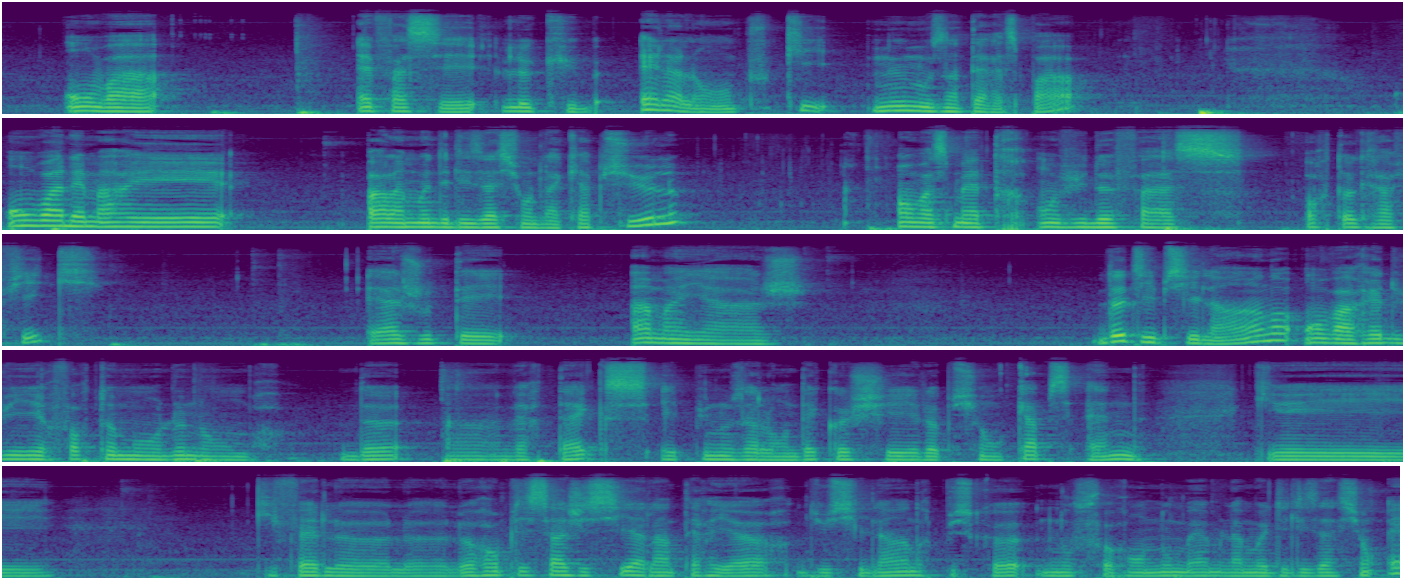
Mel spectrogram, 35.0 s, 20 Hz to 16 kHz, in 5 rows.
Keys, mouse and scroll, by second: 1.4 x, 7.9 alt+click, 8.7 alt+click, 11.2 KP_1, 12.6 KP_5, 15.0 shift+a, 20.2 click, 25.7 click, 26.3-27.5 scroll up 6, 27.7 alt+click, 29.0 click, 30.7 click, 31.9 alt+click, 33.7 alt+click.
